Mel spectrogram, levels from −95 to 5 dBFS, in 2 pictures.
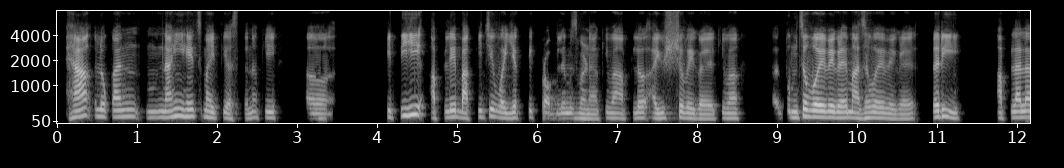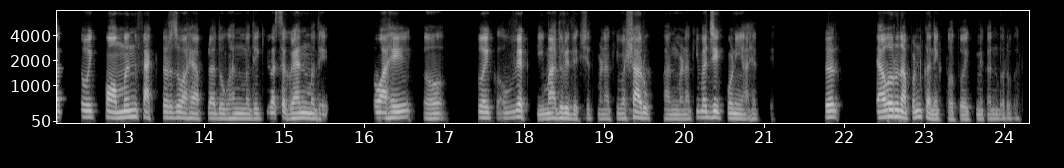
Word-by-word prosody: ह्या 165 +8 +7
लोकांनाही 170 -1 0
हेच 180 0 +2
माहिती 145 -3 -2
असतं 125 0 -7
ना 155 - -5
की 150 -1 -1 0.4
अ, 130 - -5 0.9
कितीही 205 +7 +5
आपले 165 +2 0
बाकीचे 160 +4 0
वैयक्तिक 145 0 -2
प्रॉब्लेम्स 135 0 -4
म्हणा 125 -2 -3
किंवा 140 -1 -3
आपलं 135 +3 -3
आयुष्य 140 +4 -1
वेगळं 130 -3 -1
आहे 120 - -1
किंवा 135 -1 -2 0.5
अ, - - -11
तुमचं 155 +4 +3
वय 165 -1 +9
वेगळं 155 -1 +5
आहे, 150 - +4
माझं 145 -2 +1
वय 140 -2 +2
वेगळं 125 -2 -3
आहे, 125 - -4 0.2
तरी 165 -3 +4 0.5
आपल्याला 155 +3 +1 0.3
तो 170 - +1
एक 165 0 -2
कॉमन 160 +2 +5
फॅक्टर 155 -1 0
जो 150 +1 -1
आहे 140 0 0
आपल्या 130 +1 -3
दोघांमध्ये 130 0 -3
किंवा 140 +2 -5
सगळ्यांमध्ये, 135 -2 +1 0.6
तो 150 - +2
आहे, 150 +2 +4 0.3
अ, 130 - -5 0.6
तो 150 - +2
एक 145 0 +2
व्यक्ती. 140 -5 +1
माधुरी 140 +1 +2
दीक्षित 120 0 -8
म्हणा 120 0 -9
किंवा 130 0 -7
शाहरुख 145 -4 +3 0.2
खान 120 0 -7
म्हणा 120 0 -6
किंवा 160 0 0
जे 160 0 +5
कोणी 130 -2 0
आहेत 120 0 -8
ते. - - -31 0.7
तर 165 +1 +4
त्यावरून 165 +2 +3
आपण 155 +3 +1
कनेक्ट 115 -8 -4
होतो 105 +1 -7
एकमेकांबरोबर. 115 +3 -10
145 Hz, 160 wpm, -26 LUFS, 130-160 Hz, 0.9 s, वय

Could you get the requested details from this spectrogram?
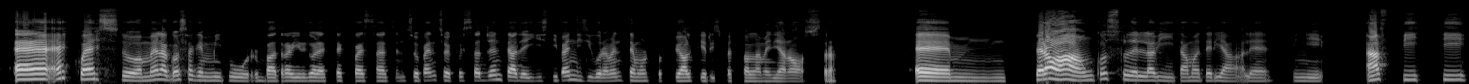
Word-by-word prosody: Eh, 235 +2 +10
è 285 +4 0
questo. 235 -8 0
A - - -1
me 190 +5 -3
la 225 -1 +1
cosa 210 +3 -5
che 195 - -7
mi 180 -1 -11
"turba" 165 -2 -8
tra 170 +1 -6
virgolette 165 +1 -7
è 180 - -24
questa. 170 -1 -8
Nel 165 - -8
senso, 170 +1 -13
penso 185 +2 -9
che 180 - -7
questa 180 0 -9
gente 215 +2 -9
ha 175 - +1
degli 165 0 -11
stipendi 195 +4 -8
sicuramente 170 +1 -9
molto 170 0 -13
più 165 - -4
alti 165 0 -6
rispetto 160 0 -14
alla 155 -1 -8
media 150 -1 -9
nostra. 145 0 -9 0.8
Ehm, 170 - +3 0.3
però 225 +3 +8
ha 230 -5 +9
un 195 +2 -7
costo 250 -1 -9
della 190 -2 -3
vita 170 -1 -11
materiale, 165 -2 -11 0.2
quindi 160 -2 -14 0.4
affitti, 215 0 -2
175 Hz, 165 wpm, -22 LUFS, 165-200 Hz, 0.8 s, Eh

